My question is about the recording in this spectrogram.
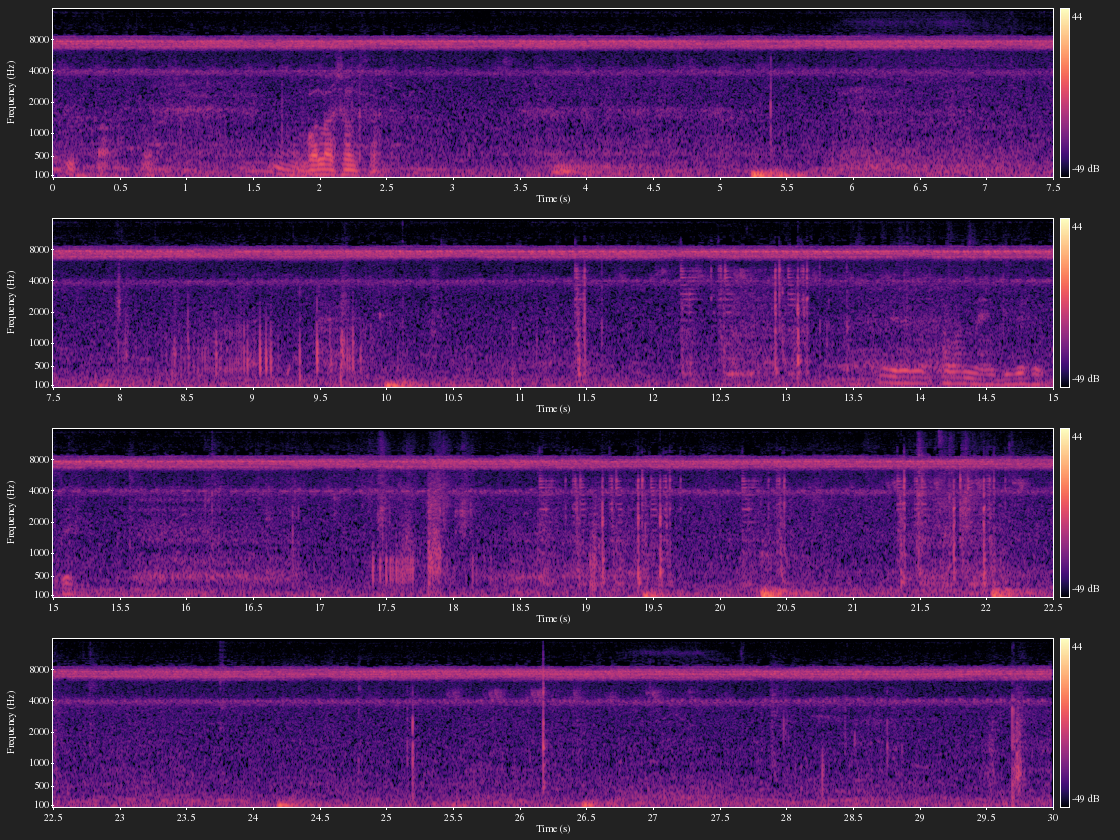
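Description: Steady high-pitched drone of insects with a fainter, lower second tone beneath it, broken by a few short soft knocks and rustles.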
